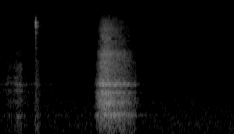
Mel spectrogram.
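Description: A woman's short breathy sigh about a second in, with a faint click just before it.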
